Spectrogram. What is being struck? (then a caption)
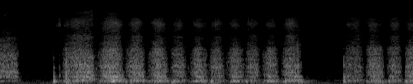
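Silicone ear of a binaural microphone. A flat hand and fingers rub across the whole soft, solid silicone ear of a 3Dio binaural microphone. The result is a close, muffled, rhythmic scrubbing in quick repeated strokes, low and dull with a slight bright hiss. It pauses briefly near the start and again before the final strokes.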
